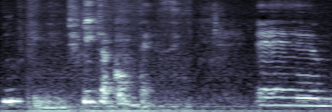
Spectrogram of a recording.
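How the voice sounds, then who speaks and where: Audible room echo and noticeable background noise surround a woman who speaks at a very slow pace. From Rio Grande do Sul, southern Brazil. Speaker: lifestyle YouTuber. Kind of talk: casual personal talk to viewers. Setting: home, dim lamp light. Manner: hesitant, many fillers.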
